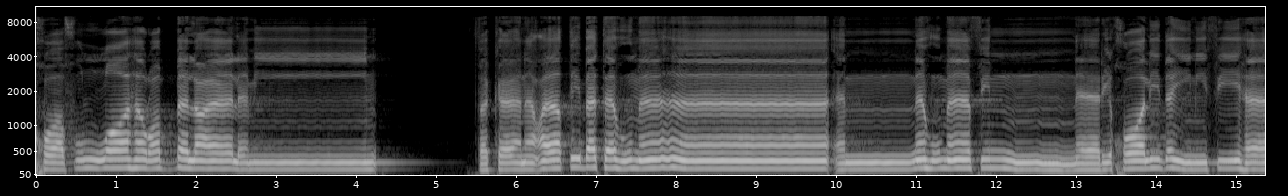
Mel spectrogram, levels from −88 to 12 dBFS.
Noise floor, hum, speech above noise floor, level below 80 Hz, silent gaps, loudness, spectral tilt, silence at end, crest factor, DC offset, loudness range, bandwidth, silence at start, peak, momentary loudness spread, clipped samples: -70 dBFS; none; 50 dB; -60 dBFS; none; -21 LUFS; -7.5 dB/octave; 0 s; 14 dB; under 0.1%; 5 LU; 9.2 kHz; 0 s; -6 dBFS; 6 LU; under 0.1%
